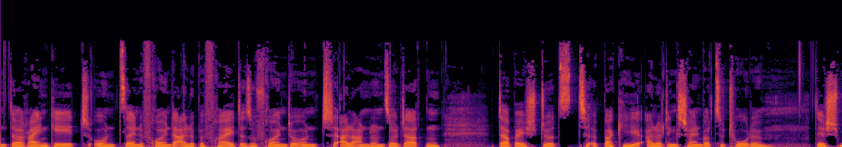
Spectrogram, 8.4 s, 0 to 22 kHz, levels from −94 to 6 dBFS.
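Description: No dropouts, clicks, distortion or other technical faults are audible anywhere in the speech.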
